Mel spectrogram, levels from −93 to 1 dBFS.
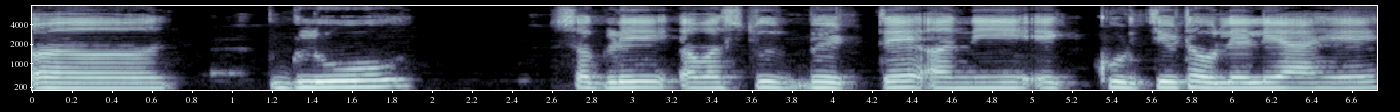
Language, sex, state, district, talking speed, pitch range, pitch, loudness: Marathi, female, Maharashtra, Nagpur, 90 wpm, 180-195 Hz, 185 Hz, -15 LUFS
